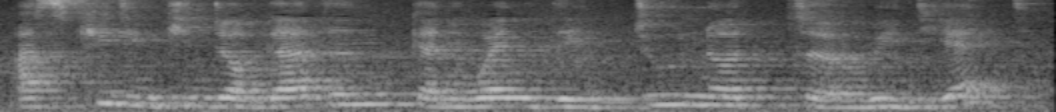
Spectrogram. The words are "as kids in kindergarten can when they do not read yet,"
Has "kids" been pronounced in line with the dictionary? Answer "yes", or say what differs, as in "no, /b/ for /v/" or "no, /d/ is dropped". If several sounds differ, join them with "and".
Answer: no, /z/ is dropped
